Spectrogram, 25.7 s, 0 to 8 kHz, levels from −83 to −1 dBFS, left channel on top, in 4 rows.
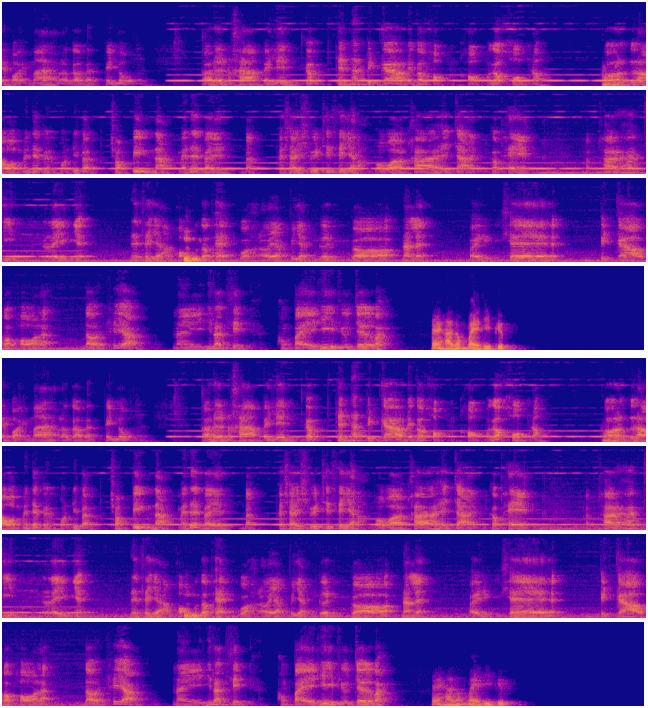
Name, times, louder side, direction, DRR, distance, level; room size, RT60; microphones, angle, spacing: voice 1, 0.0-1.4 2.0-5.4 6.0-11.8 12.2-13.7 14.2-17.1 17.6-18.4 18.9-19.8 20.1-20.7 21.0-23.2, right 1 dB, 25° right, 2 dB, 0.9 m, -31 dB
sound 1, 1.6-13.7, left 5 dB, 5° right, 1.3 m, -34 dB
sound 2, 11.7-20.3, left 2 dB, 85° right, 1.4 m, -43 dB
voice 2, 23.6-24.3, left 4 dB, 55° left, 12 dB, 0.4 m, -25 dB
4.1 x 2.6 x 4.0 m, 0.35 s
head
